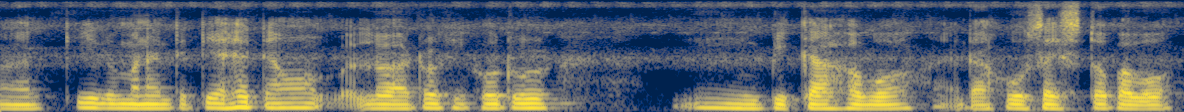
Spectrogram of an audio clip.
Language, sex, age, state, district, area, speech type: Assamese, male, 18-30, Assam, Majuli, urban, spontaneous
